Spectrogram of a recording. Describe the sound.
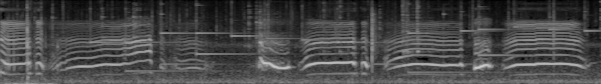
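A baby wails in many long, high, straining cries with brief breaths between them, loud and alone.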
